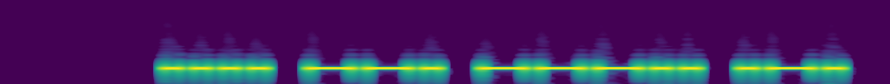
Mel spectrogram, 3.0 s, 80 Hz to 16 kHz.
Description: Morse code, heard as a keyed tone, about 25 wpm, 700 Hz. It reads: HG8R
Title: DXCC-100 Call Signs - 4 Characters - Repeated 3x - 25wpm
